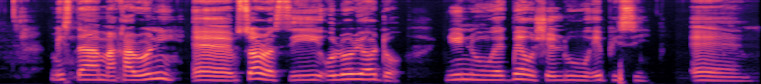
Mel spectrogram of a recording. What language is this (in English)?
Yoruba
